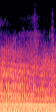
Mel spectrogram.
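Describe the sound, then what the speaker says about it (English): A helicopter passes overhead near Van Nuys Airport beside a park, its steady low rotor thump and engine drone loud and continuous throughout. "Helicopter."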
